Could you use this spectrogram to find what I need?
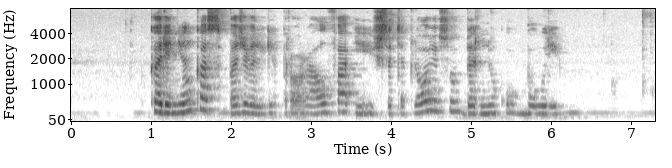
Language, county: Lithuanian, Alytus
